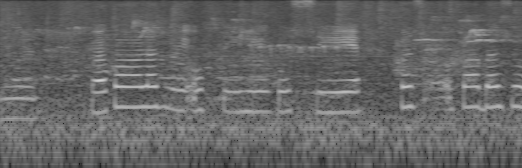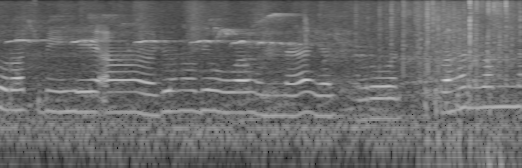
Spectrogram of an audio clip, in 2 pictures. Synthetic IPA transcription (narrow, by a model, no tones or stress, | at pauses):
in | wakɔːlat̪liʔʊht̪iɦikʊst͡ʃi | fabasuɾɑt̪biɦiʔad͡ʒunubɪhwahʊmːajaʃhaɾuːn | waɦɑrːɑmn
